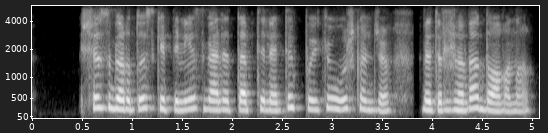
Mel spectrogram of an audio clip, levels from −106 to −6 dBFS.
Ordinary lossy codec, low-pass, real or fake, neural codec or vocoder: Opus, 32 kbps; 5.4 kHz; fake; codec, 16 kHz, 4 kbps, FunCodec, trained on LibriTTS, 50 frames a second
